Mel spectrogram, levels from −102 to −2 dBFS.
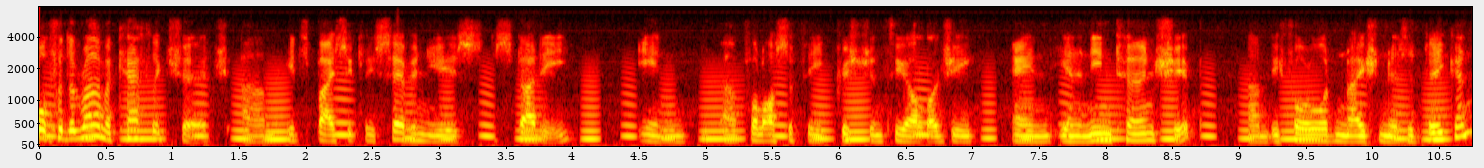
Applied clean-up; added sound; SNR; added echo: none; Musical instrument; 4 dB; none.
